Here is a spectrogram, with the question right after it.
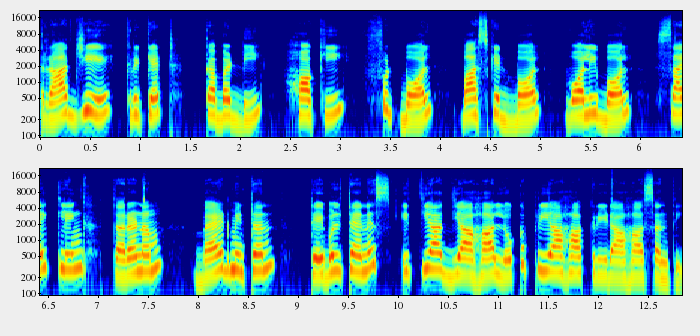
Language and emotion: Sanskrit, neutral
